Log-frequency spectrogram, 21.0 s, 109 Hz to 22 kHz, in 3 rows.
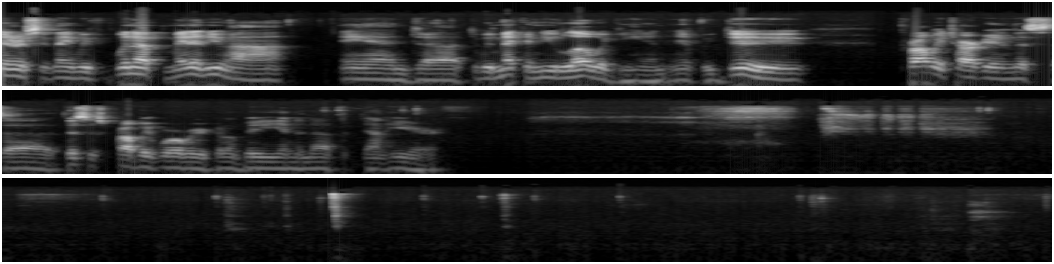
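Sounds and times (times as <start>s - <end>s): computer mouse clicks: 15.4s - 18.2s, 19.3s - 19.6s.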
